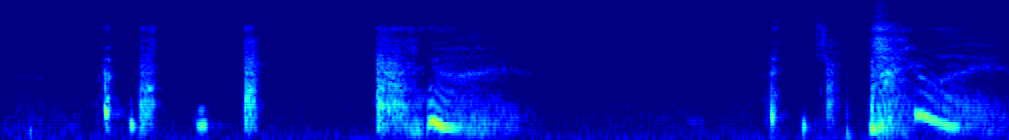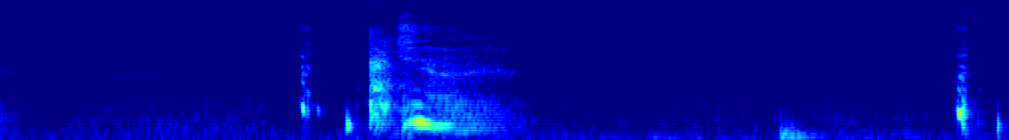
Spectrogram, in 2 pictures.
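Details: Powerful, stuffy, partly stifled sneezing fit during an allergy flare after a day of nasal stuffiness: three sneezes, each preceded by quick sniffing breaths.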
